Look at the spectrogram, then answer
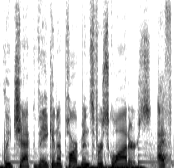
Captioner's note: beeps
